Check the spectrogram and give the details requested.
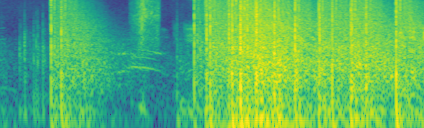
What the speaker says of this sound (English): And here comes the EB trying to get a volley on.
